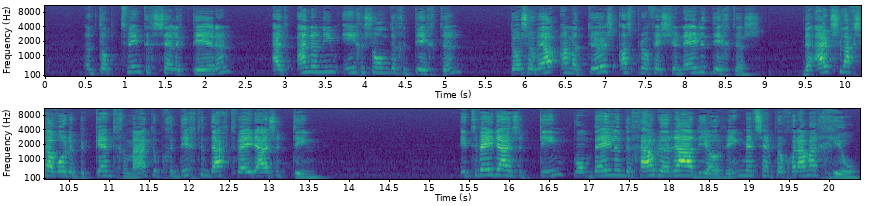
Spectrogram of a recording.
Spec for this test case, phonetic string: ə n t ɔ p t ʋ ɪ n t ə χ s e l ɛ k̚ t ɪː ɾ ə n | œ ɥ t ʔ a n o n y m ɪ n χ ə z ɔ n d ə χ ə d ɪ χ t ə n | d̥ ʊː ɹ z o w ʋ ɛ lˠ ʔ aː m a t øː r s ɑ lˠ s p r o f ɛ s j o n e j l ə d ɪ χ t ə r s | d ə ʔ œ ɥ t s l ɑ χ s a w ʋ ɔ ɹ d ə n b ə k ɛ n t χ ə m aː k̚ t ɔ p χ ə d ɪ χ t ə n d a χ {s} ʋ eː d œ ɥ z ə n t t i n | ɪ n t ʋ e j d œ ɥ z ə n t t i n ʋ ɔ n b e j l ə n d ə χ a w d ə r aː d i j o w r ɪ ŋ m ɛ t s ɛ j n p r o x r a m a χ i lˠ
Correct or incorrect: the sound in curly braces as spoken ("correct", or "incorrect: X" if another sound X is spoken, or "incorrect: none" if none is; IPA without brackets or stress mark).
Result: incorrect: t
